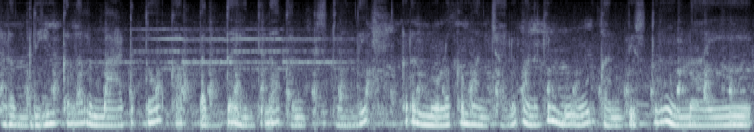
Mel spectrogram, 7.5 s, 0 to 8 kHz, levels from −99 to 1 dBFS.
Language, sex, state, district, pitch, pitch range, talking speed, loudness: Telugu, female, Andhra Pradesh, Manyam, 205 Hz, 185-235 Hz, 120 wpm, -17 LUFS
